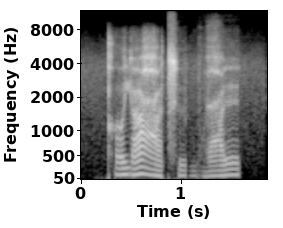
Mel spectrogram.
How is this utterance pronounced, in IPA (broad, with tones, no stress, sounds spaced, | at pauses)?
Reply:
kʰ ʌ˧˥˧ j a˧˥˧ ʕ a˩ t͡sʰ y˩ b o̤˩ ʕ e˧˥˧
